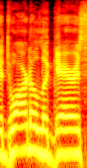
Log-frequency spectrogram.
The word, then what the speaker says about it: Eduardo Lagares: All right, so you've also got your Nightmare shots with Eduardo Lagares. Am I pronouncing that right?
